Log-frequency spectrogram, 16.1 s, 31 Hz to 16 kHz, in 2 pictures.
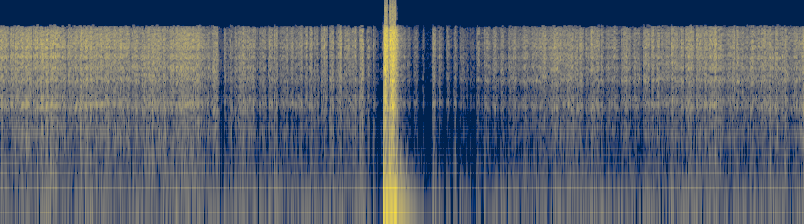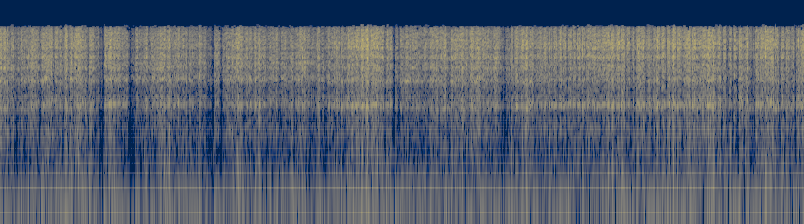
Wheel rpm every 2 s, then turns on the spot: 220, 210, 220, 220, 220, 230, 220, 210.
none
